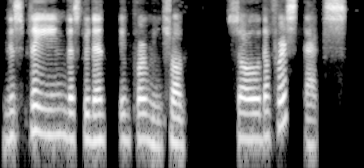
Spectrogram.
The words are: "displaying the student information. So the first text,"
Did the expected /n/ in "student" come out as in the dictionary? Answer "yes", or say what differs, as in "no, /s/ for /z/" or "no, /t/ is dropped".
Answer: yes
